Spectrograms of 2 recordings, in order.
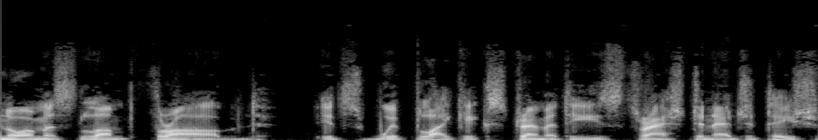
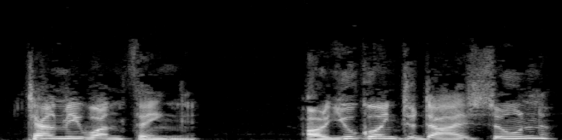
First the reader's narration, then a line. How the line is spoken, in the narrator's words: said sharply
